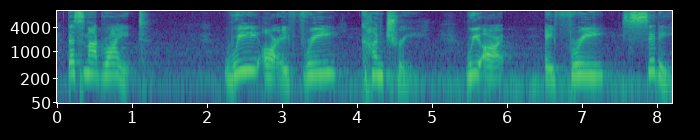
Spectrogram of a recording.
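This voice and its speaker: A woman with an American accent and fairly high pitch speaks very slowly with lively intonation, very even loudness, and long, frequent pauses. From Texas, Dallas. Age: 70s. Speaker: community activist. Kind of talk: speech at a press conference.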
